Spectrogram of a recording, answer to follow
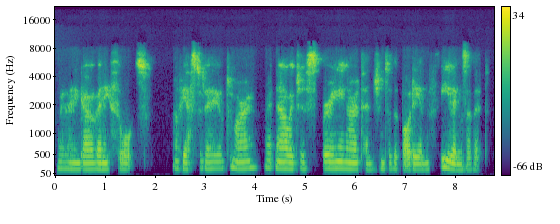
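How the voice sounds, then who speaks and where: A woman leading a guided meditation in a gentle, hushed, soothing and unhurried way. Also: sits low, flat delivery, breathy edge. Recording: dull, muffled lo-fi recording.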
